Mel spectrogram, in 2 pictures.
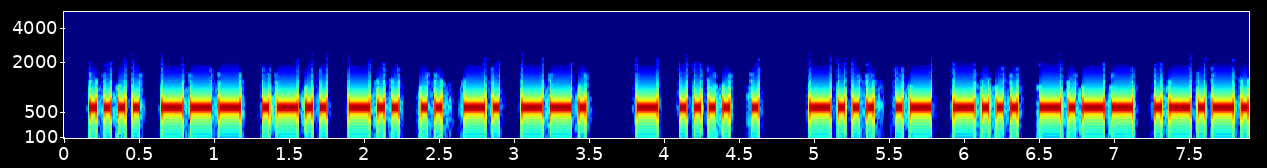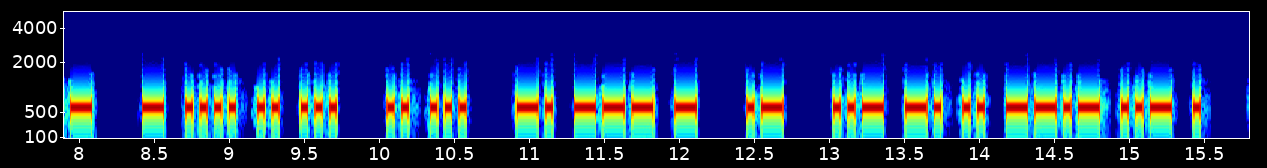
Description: Morse code, heard as a keyed tone, about 25 wpm, 600 Hz. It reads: HOLDING THE BABY. THIS IS NOT A UNIQUE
